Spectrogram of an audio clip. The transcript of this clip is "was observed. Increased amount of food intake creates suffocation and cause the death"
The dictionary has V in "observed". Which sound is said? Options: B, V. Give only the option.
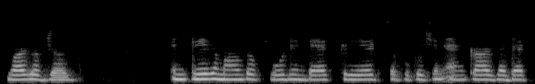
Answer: B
